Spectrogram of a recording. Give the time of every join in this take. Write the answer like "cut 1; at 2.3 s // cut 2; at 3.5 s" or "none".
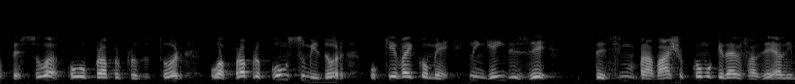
cut 1; at 4.7 s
